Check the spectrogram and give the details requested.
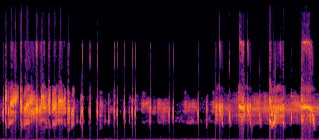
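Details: High, rasping twitters from young swiftlets come in irregular bursts of chirps, fading briefly in the middle and then building again into a dense chatter.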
